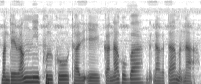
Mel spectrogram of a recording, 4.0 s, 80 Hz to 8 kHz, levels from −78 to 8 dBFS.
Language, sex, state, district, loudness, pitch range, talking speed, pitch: Garo, male, Meghalaya, West Garo Hills, -18 LUFS, 105-130 Hz, 105 wpm, 120 Hz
